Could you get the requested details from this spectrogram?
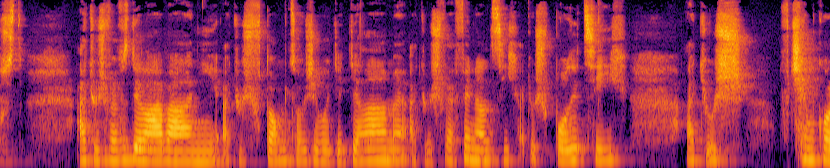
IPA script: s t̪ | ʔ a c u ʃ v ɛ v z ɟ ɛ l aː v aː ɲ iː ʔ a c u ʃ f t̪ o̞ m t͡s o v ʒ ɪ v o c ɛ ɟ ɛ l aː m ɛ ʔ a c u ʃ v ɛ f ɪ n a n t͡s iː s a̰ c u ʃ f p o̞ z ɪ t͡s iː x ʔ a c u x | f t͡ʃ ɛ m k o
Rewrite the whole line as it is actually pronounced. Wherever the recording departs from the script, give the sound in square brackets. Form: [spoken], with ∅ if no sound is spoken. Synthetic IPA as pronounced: s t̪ | ʔ a c u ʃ v ɛ v z ɟ ɛ l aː v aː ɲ iː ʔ a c u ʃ f t̪ o̞ m t͡s o v ʒ ɪ v o c ɛ ɟ ɛ l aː m ɛ ʔ a c u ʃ v ɛ f ɪ n a n t͡s iː [x] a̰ c u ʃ f p o̞ z ɪ t͡s iː x ʔ a c u [ʃ] | f t͡ʃ ɛ m k o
